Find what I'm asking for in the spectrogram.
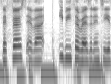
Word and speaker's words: Ibiza: but recently you had a nice lengthy stay over in, I'm going to pronounce this right, Ibiza.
